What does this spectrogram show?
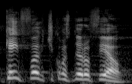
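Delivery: ordinary delivery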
